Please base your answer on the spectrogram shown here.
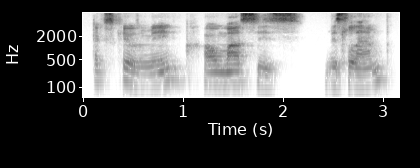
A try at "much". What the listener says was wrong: How much? Not must. Much. CH sounds ch. It's really important to pronounce, okay, the letters correctly, the sounds.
